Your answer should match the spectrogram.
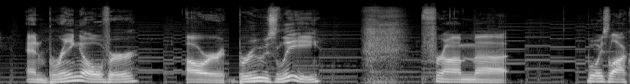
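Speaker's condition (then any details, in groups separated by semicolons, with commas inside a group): No condition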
